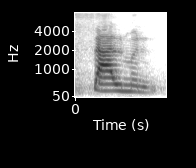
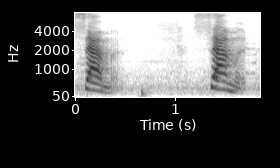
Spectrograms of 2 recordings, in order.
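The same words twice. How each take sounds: First: "salmon" as SAL-mun; mispronounced salmon. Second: "salmon" as SAM-un, louder; correct salmon. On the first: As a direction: sound the L in "salmon". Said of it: "people pronounce it as". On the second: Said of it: "L is silent". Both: Shown as a demonstration.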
